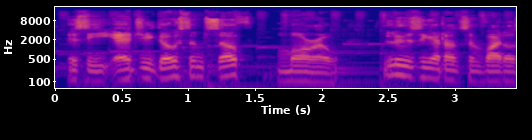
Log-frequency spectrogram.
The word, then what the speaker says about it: Morro: the edgy ghost himself Morrow losing it on some vital scary points as his name does rhyme with tomorrow at first marrow seems like a pretty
